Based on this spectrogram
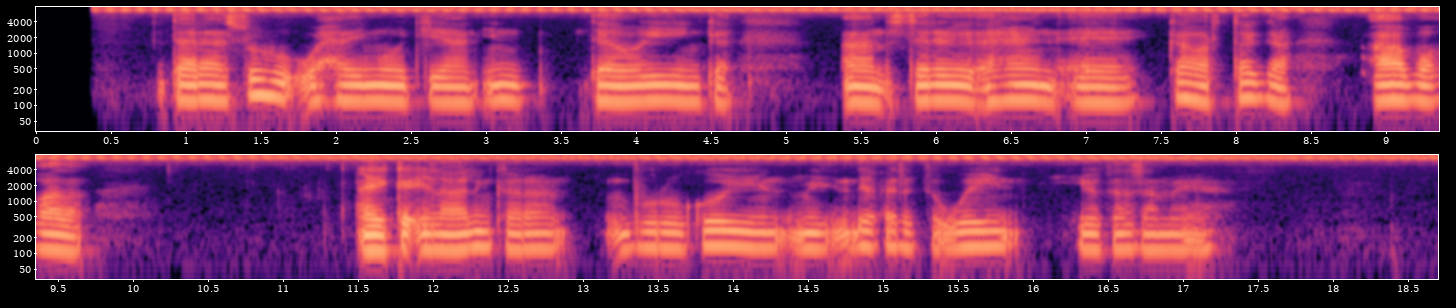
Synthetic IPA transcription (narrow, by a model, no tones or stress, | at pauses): d̪̥ɐɾaːsʊɦʊ̰wɑħɑjmɔːt͡ʃɪjaːnɪnd̪̥awɔjɪŋkʰɐ | aːnsɪɾɛjɐɦɛjnɛːkʰɐɦɔrt̪ʰɐɣɐɑːβʊqɑðɐ | ʔɛjkʰɐʔɪlaːlɪŋkʰɐɾaːnbʊɾʊkʰɔːjɪnmɪɖɪʕɪrkʰɐ̰wɛjnijɔkʰɐns̬ɐmɛjɐ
